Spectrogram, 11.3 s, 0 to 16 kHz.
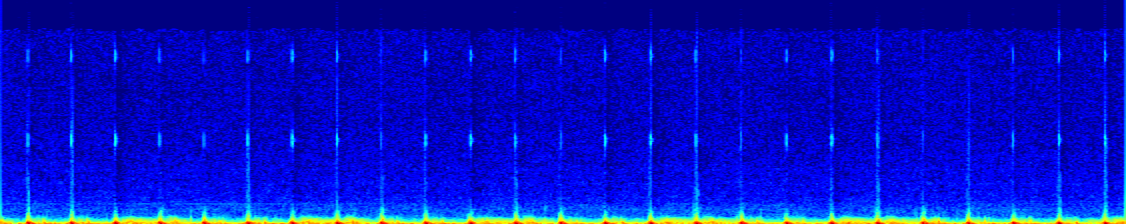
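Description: Fast, regular heart sounds at about 130 beats a minute, a rapid heart rate.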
